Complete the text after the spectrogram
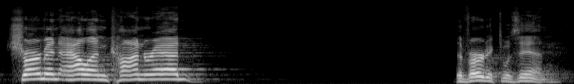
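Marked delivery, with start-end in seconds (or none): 0.1-2.1 slow, high, emphatic full-name summons; raised-voice scolding roll call of names; mom crying out. Retold or imitated. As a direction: imitate a mother's final warning, each name drawn out. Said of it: "her voice cry out".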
